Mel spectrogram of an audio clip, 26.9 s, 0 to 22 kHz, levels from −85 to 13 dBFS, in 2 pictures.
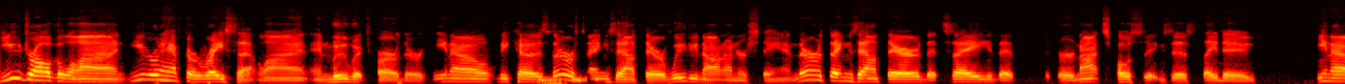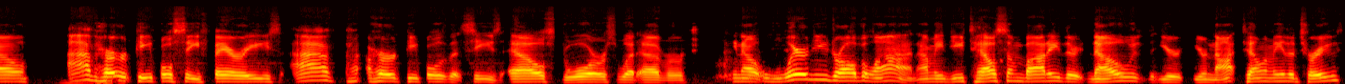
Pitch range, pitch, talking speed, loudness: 125-160 Hz, 140 Hz, 180 wpm, -24 LUFS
